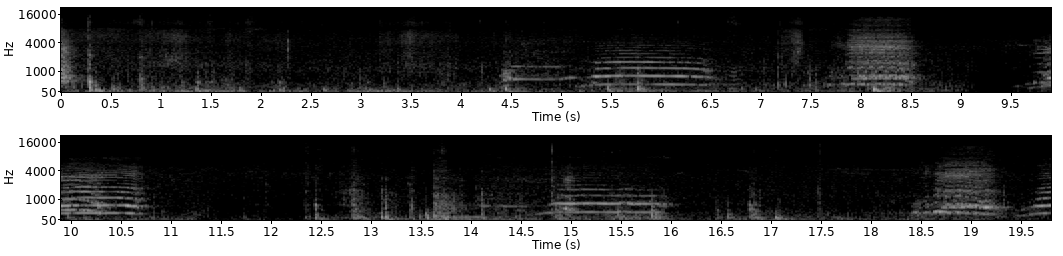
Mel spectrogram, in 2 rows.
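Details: Goat kids, Koharu's and Okayu's young, playing in the exercise yard of a handmade goat farm, June 2023; a few quavering bleats spaced apart amid scuffling, clicks and background hiss.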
